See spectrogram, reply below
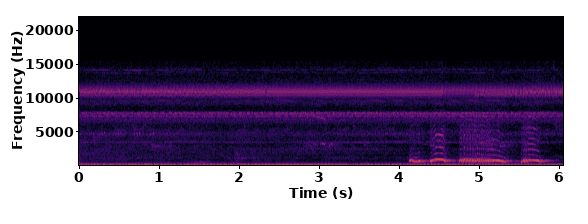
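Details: Spotted dove sunning outdoors on open ground gives one mellow cooing phrase late on: a short coo, a looping note, then a long drawn coo that sags at the end. Steady low rumble of wind or traffic underneath.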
